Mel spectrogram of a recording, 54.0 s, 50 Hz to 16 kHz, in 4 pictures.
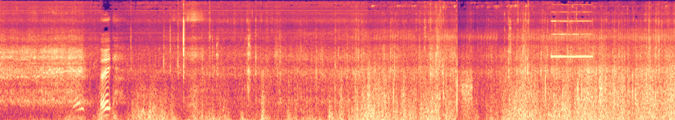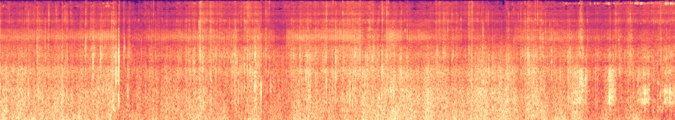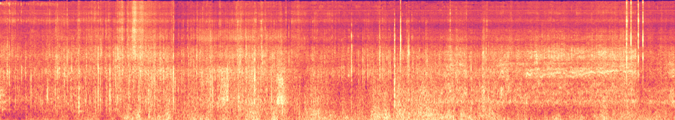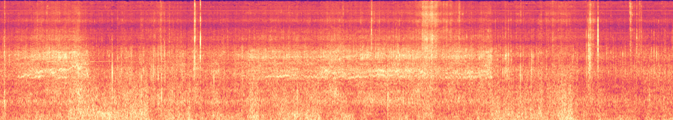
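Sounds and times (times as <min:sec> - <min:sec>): bike rattling over rough ground: 0:00.0 - 0:53.9
wind on microphone: 0:00.0 - 0:53.9
brief high tone: 0:11.0 - 0:11.9.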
